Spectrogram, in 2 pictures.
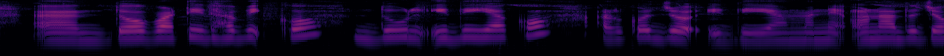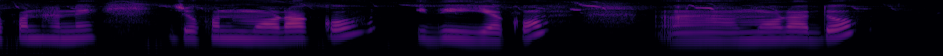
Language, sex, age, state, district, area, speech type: Santali, female, 18-30, West Bengal, Jhargram, rural, spontaneous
